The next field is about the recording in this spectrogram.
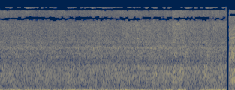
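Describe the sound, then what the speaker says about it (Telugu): Narasapur–Nagarsol Super Fast Express running past Rayanapadu station, a loud, close, continuous rumble and rattle of the moving carriage with no voices. "ఇప్పుడే రాయనపాడు స్టేషన్ని స్కిప్ కొడుతున్నాం"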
